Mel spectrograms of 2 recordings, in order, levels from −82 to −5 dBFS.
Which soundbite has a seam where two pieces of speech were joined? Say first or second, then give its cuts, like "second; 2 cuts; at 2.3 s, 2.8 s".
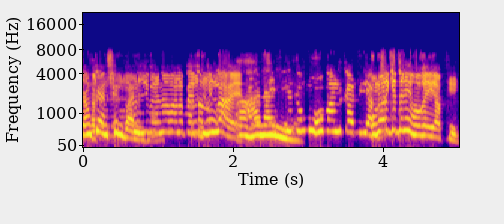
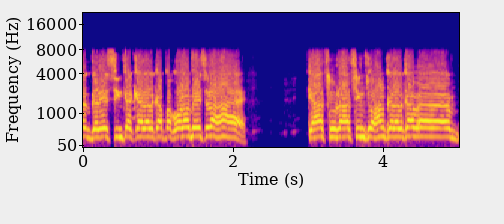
first; 1 cut; at 1.0 s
